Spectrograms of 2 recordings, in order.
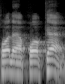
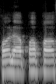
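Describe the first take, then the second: First: The last consonant is light and thin. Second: The last consonant is heavy and thick. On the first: The speaker calls it right. "Harusnya khalaqaka" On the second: The speaker calls it wrong. "Jangan khalaqaqa fasaw. Salah"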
